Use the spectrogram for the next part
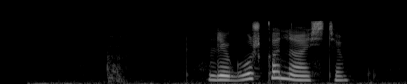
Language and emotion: Russian, neutral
